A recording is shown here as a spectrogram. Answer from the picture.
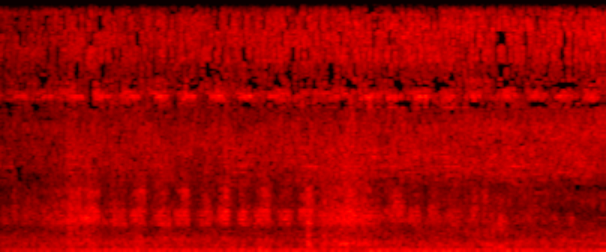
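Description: Faint outdoor ambience: a steady hiss with a faint, rapid pulsing of about five beats a second that comes and goes.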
